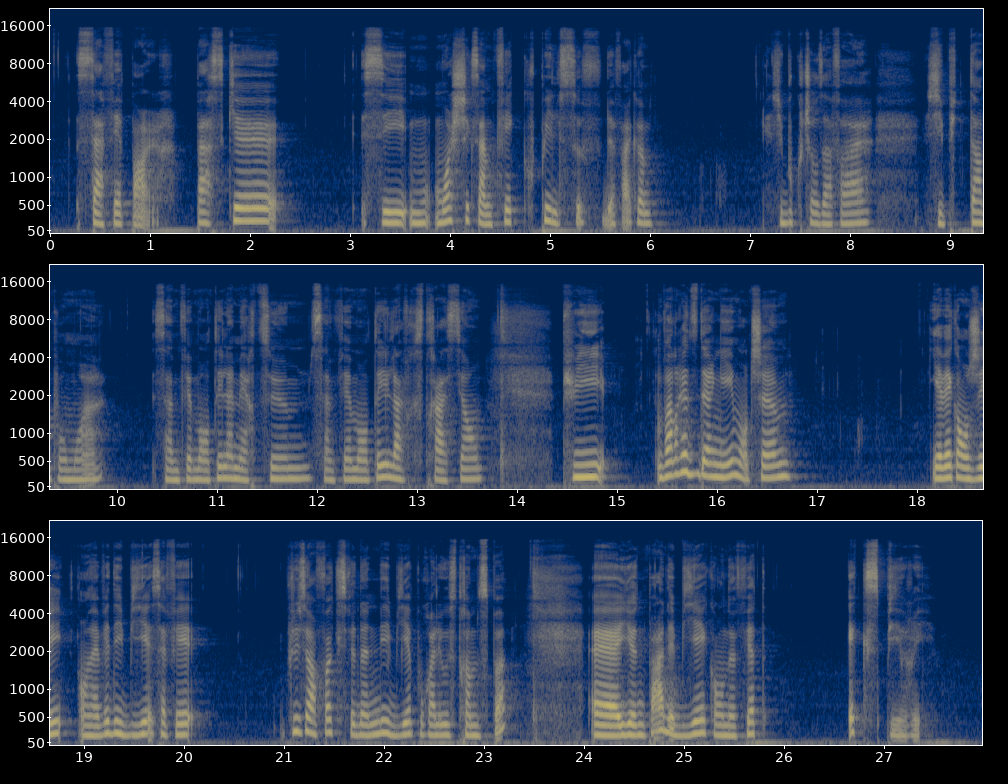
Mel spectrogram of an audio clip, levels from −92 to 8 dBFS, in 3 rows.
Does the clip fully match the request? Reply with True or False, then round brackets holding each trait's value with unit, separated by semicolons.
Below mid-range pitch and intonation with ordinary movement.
False (190 Hz; 3.0 semitones)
